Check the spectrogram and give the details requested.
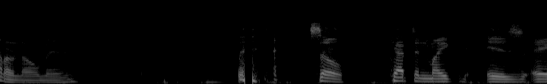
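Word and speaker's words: Miiyk: to pronounce his name it's spelled Mi i y k Mike Mike that's right so it's just a weird spelling of the word the name Mike but so compc I don't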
